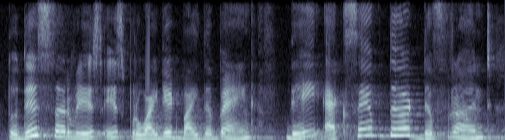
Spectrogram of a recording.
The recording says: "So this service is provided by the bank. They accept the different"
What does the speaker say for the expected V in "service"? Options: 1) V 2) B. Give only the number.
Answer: 1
